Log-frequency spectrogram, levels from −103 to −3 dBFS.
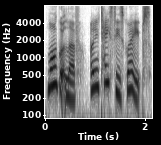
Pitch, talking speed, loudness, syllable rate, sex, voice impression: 280 Hz, 165 wpm, -18 LUFS, 6.4 syllables/s, female, very feminine, young, slightly adult-like, very thin, slightly tensed, slightly weak, very bright, hard, very clear, very fluent, very cute, very intellectual, refreshing, sincere, slightly calm, very friendly, reassuring, very unique, very elegant, sweet, very lively, kind, intense, slightly sharp, very light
